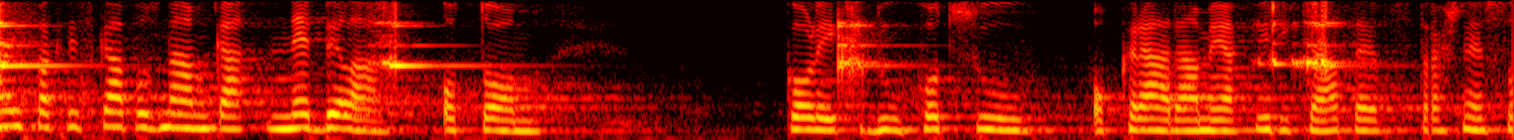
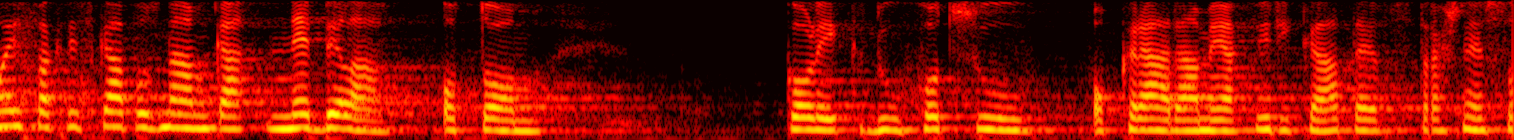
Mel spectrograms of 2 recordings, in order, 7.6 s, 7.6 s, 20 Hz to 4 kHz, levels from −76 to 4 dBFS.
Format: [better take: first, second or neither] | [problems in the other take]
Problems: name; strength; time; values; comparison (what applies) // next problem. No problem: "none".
second | background sound (Chink, clink); 7 dB below the speech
